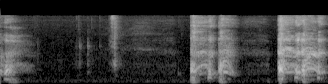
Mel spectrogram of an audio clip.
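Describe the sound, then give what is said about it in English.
Several harsh, breathy coughs into a video game cartridge to get it working: one short burst, a faint puff, then two longer raspy bursts separated by brief pauses. No talking. “Did you cough into both? All the tops and all the bottoms?”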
